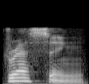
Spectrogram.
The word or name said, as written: dressing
